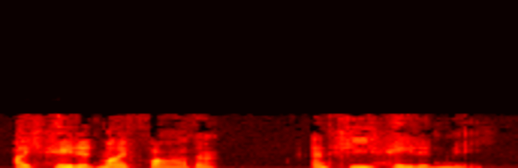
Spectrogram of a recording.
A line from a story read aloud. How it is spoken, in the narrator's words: he said quietly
